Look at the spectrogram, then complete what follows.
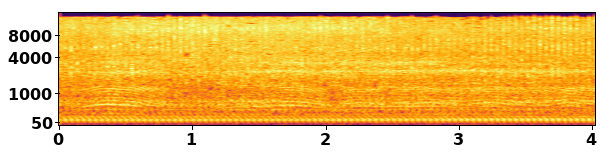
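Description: Small motorboat engine running steadily as the wooden boat moves along, with a fainter rising-and-falling tone above it.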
